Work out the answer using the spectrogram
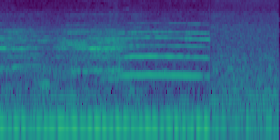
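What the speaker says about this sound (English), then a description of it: "This is like there's a native chicken." A native village chicken in the Philippines gives a drawn-out, tonal crowing-cluck call lasting about a second, close and clear over a low background hum, then stops.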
